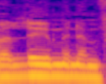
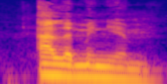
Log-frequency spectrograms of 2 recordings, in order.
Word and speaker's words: aluminium: So Whatever's a shiny side to aluminum foil. You don't say aluminum, do you? – you yes, we do. You say aluminum. – Aluminum. – Well, how do you say it? – Aluminium.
